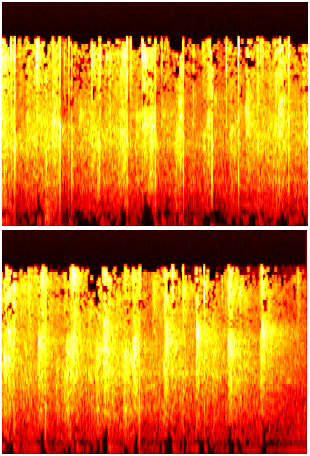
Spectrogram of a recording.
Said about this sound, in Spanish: Un aplauso, yo creo, para, esa lectura que abre el acto.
